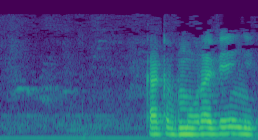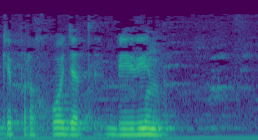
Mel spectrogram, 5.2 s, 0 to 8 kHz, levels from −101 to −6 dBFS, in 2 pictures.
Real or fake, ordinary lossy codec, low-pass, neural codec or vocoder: real; MP3, 24 kbps; 7.2 kHz; none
